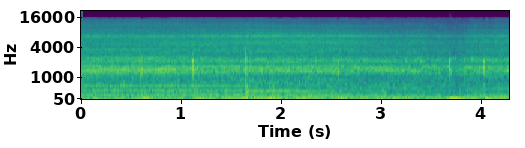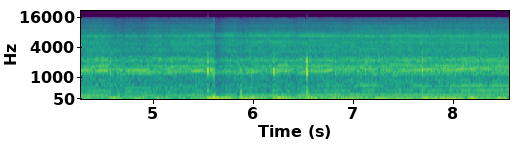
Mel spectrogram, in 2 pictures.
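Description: A snowmobile engine drones steadily close by, with jolts and rattles over bumps.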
